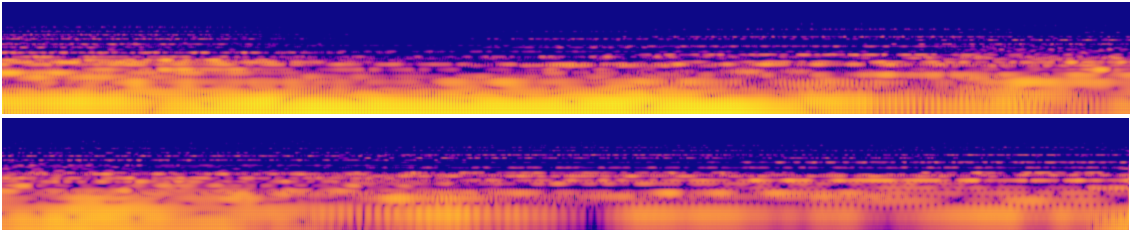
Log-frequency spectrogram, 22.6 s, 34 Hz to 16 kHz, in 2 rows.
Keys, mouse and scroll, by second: 0.1-2.6 drag, 3.8 g, 8.8-11.0 drag, 11.6 ctrl+s, 13.7-14.4 alt+shift+drag, 16.5 click, 18.4 ctrl+s, 19.6 alt+shift+click.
